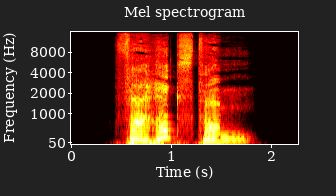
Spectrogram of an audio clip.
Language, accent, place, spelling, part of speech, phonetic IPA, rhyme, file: German, Germany, Berlin, verhextem, adjective, [fɛɐ̯ˈhɛkstəm], -ɛkstəm, De-verhextem.ogg
- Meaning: strong dative masculine/neuter singular of verhext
